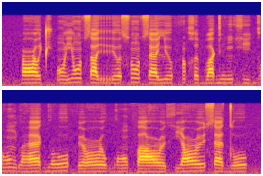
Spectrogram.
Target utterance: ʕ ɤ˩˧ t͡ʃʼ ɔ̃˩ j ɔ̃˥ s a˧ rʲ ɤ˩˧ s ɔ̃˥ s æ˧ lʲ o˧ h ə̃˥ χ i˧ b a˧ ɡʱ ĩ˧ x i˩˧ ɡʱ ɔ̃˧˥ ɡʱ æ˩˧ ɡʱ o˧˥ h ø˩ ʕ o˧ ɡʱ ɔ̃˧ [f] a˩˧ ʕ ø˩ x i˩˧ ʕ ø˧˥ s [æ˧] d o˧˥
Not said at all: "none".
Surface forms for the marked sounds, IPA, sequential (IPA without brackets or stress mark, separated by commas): f, æ˧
